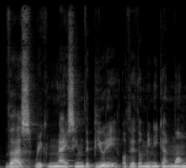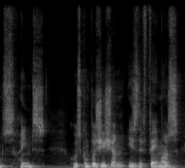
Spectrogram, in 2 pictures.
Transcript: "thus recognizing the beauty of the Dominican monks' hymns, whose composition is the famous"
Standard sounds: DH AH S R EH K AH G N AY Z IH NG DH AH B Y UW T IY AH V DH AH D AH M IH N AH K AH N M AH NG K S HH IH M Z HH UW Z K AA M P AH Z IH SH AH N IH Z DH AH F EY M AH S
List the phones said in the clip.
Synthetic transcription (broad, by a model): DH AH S R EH K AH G N AY S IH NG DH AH B Y UW T IY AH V DH AH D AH M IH N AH K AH N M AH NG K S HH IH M S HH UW S K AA M P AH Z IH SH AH N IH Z DH AH F EY M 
